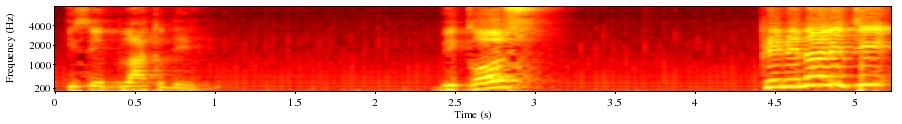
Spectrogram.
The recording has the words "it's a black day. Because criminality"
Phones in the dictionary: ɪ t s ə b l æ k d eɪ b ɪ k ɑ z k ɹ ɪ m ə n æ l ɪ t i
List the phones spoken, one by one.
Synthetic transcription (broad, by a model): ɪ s ə b l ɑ k d eɪ b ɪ k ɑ s k ɹ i m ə n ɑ l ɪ t i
